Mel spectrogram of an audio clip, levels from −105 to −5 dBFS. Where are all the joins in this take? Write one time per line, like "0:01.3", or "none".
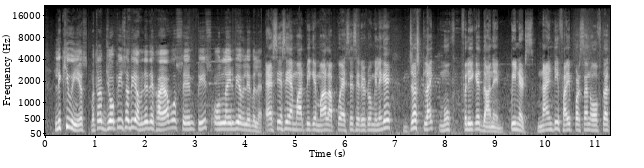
0:00.9
0:04.3
0:09.8

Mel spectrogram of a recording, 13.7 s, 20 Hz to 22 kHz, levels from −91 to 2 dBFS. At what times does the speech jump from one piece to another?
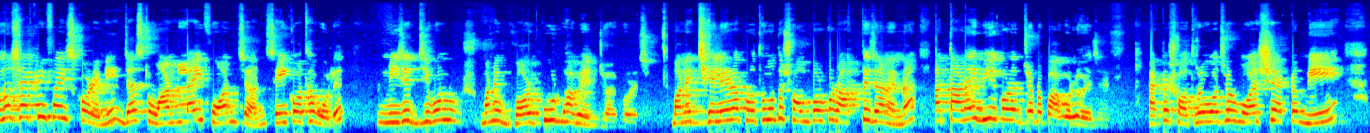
0:06.6
0:11.3

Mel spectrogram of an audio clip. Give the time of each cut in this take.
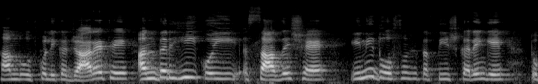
0:01.3

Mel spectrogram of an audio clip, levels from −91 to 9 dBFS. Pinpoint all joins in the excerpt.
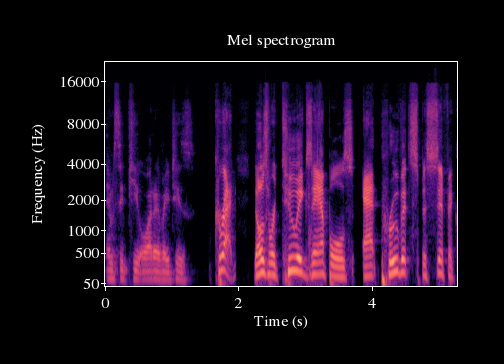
0:01.9

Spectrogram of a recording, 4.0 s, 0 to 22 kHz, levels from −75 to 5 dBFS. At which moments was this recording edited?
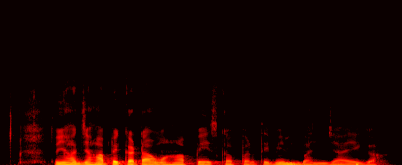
none

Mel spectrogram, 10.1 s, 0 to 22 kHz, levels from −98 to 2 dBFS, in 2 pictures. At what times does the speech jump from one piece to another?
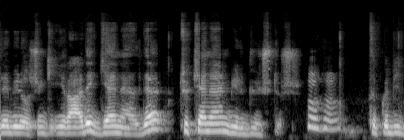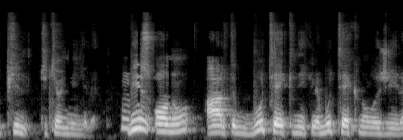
0:02.1

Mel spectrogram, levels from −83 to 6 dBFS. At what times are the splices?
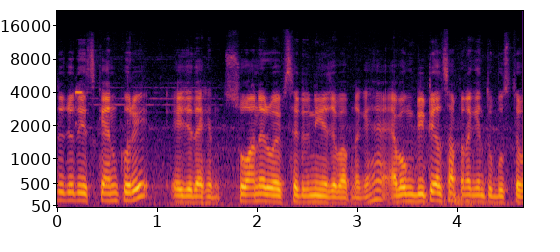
none

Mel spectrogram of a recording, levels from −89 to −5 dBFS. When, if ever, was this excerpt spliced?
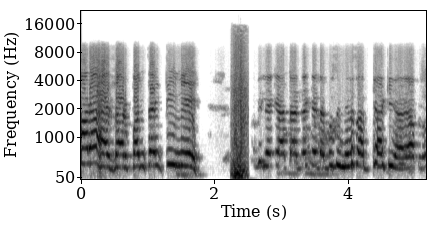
0:02.4

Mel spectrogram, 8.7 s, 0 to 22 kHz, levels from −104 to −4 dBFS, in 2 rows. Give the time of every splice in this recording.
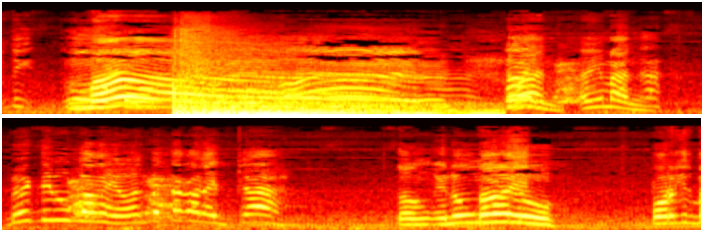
0:03.1

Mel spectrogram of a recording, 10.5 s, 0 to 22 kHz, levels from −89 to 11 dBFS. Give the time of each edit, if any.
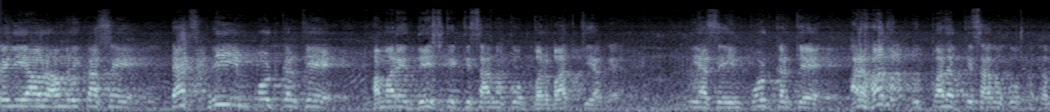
0:06.9

